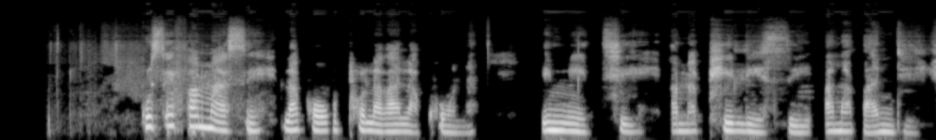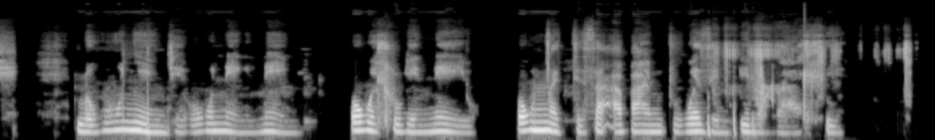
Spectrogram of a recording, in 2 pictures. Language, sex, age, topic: North Ndebele, male, 25-35, health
